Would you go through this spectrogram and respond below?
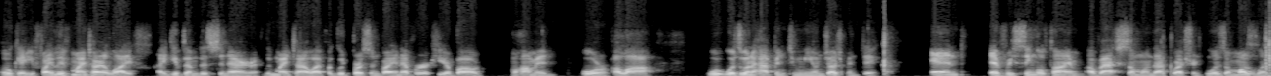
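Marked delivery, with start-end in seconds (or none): none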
